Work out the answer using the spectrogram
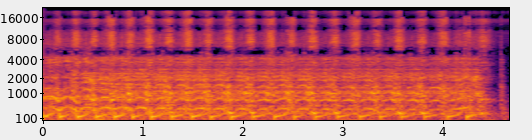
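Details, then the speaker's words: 1963 Case 310F bulldozer after 15 years sitting, fuel seen at number three, new setup after suspect cables and poor ground: starter churns unevenly about three pulses a second with occasional puffs that never catch; cranks but not starting. "Oh. Sounds like she's trying to go."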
